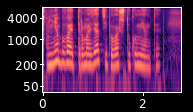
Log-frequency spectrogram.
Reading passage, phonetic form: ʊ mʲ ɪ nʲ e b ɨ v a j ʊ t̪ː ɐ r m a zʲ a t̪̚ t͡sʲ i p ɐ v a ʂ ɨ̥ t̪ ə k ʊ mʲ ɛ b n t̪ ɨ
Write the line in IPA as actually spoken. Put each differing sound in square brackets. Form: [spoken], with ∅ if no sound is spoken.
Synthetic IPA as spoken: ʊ mʲ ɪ nʲ [a] b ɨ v a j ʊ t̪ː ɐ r m a zʲ a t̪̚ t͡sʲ i p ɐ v a ʂ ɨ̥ [d̪] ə k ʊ mʲ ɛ [∅] n t̪ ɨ

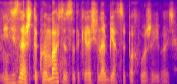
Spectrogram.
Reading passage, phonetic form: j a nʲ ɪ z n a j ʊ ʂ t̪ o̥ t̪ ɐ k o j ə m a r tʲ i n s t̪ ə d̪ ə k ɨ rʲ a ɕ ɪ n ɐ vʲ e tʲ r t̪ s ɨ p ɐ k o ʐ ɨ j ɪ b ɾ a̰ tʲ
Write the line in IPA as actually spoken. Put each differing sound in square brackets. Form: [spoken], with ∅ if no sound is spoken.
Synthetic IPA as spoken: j a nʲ ɪ z n a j ʊ ʂ t̪ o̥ t̪ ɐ k o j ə m a r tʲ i n s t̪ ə [t̪] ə k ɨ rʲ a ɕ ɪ n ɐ [bʲ] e [∅] r t̪ s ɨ p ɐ [x] o ʐ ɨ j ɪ b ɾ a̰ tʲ

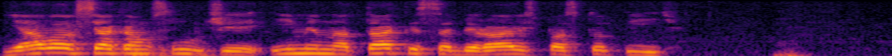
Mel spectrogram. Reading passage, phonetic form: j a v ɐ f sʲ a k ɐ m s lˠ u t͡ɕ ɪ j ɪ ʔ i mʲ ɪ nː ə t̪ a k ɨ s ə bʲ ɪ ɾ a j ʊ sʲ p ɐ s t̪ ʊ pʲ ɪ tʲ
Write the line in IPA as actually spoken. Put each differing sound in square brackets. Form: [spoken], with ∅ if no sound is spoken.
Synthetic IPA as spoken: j a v ɐ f sʲ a k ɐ m s lˠ u t͡ɕ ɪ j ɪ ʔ i mʲ ɪ nː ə t̪ a k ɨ s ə bʲ ɪ ɾ a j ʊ sʲ p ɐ s t̪ ʊ pʲ [i] tʲ

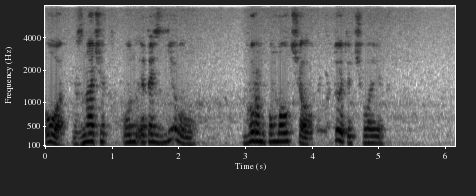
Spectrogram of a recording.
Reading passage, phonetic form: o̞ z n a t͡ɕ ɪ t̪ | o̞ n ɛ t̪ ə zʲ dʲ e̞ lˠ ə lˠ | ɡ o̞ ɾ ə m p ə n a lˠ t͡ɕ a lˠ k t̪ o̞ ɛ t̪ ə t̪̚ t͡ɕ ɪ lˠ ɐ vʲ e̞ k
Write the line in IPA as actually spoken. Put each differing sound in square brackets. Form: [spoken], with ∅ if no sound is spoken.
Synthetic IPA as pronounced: o̞ z n a t͡ɕ ɪ t̪ | o̞ n ɛ t̪ ə zʲ dʲ e̞ lˠ ə lˠ | ɡ o̞ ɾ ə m p ə [m] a lˠ t͡ɕ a lˠ k t̪ o̞ ɛ t̪ ə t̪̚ t͡ɕ ɪ lˠ ɐ vʲ e̞ k

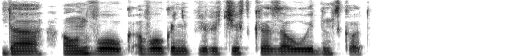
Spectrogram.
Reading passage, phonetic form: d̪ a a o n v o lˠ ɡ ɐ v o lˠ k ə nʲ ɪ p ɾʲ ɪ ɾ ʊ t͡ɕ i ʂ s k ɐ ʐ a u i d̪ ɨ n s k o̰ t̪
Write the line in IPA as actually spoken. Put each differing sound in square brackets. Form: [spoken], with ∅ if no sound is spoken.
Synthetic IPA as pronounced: d̪ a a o n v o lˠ [k] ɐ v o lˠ k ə nʲ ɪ p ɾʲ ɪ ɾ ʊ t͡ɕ i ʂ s k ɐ [z] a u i d̪ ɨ n s k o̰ t̪

